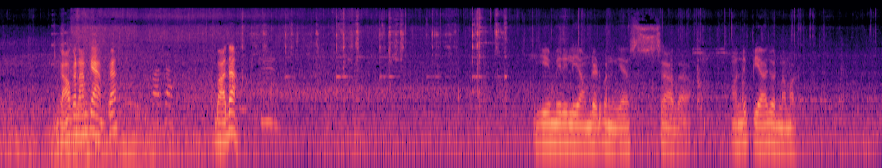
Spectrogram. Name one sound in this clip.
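Egg batter sizzles on a hot griddle.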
